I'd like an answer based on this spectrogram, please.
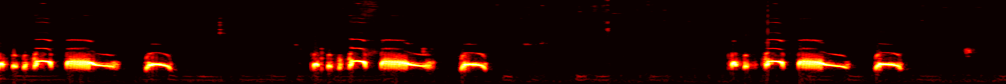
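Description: Spotted dove cooing: three repeated call phrases about four seconds apart, each a quick run of short coos leading into a longer falling coo and one final separate coo.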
